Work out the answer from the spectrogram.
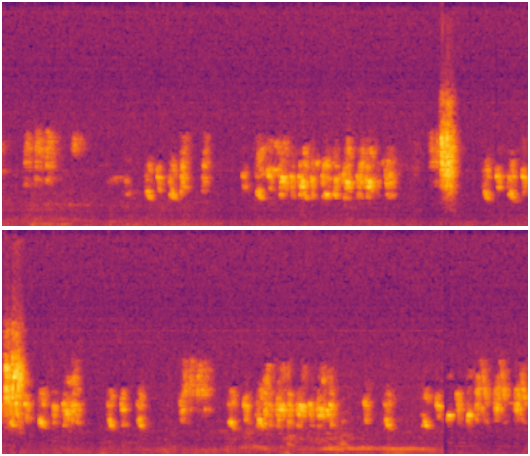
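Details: Sogon songbird giving rapid, dense bursts of high chirping and twittering notes in short phrases with brief gaps, some louder sharp accents, over a faint low background hum.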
